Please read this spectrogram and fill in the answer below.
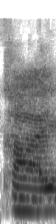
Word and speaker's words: chi: So ki square is when we square it and it it's pronounced like kai like by like bye-bye.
